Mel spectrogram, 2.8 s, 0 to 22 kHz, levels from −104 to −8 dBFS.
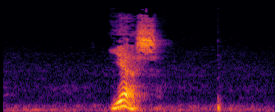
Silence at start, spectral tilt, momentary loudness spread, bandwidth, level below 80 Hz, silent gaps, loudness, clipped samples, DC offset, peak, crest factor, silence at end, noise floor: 1.1 s; -5 dB/octave; 24 LU; 13 kHz; -60 dBFS; none; -23 LUFS; under 0.1%; under 0.1%; -8 dBFS; 20 dB; 0.55 s; -61 dBFS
